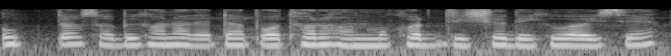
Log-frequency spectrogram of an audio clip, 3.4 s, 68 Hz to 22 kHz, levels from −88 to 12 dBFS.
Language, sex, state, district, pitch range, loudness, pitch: Assamese, female, Assam, Kamrup Metropolitan, 210-230 Hz, -15 LUFS, 220 Hz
